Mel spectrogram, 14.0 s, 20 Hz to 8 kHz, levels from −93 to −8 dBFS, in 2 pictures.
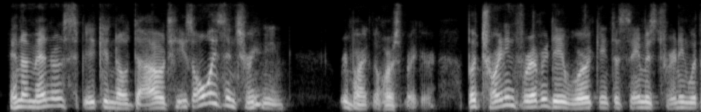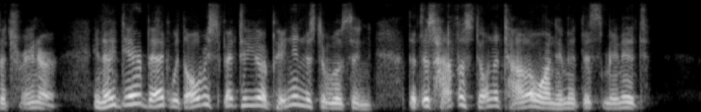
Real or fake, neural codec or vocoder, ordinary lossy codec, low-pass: fake; codec, 16 kHz, 6 kbps, DAC; Opus, 32 kbps; 7.2 kHz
